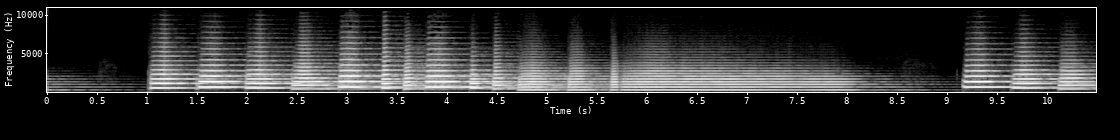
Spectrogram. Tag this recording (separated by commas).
Music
